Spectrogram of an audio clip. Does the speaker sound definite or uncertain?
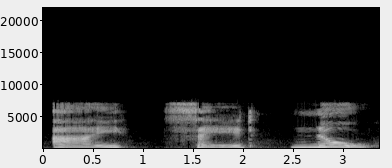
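definite. It is said in a firm, definite way. The answer is final. "That sounds pretty definite"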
